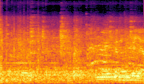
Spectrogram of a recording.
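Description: Busy restaurant dining-room din: a steady murmur of many background voices with a few short clinks and knocks, and a voice rising out of it near the end.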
